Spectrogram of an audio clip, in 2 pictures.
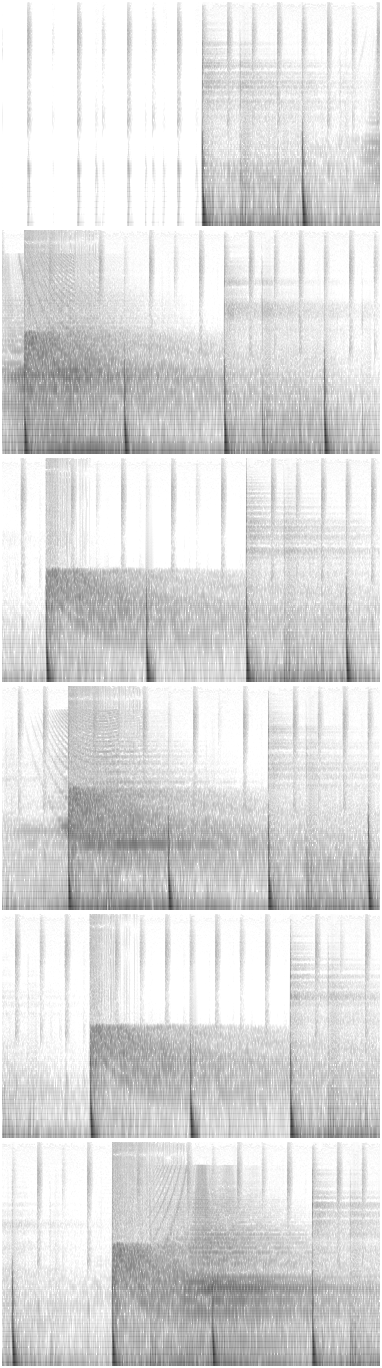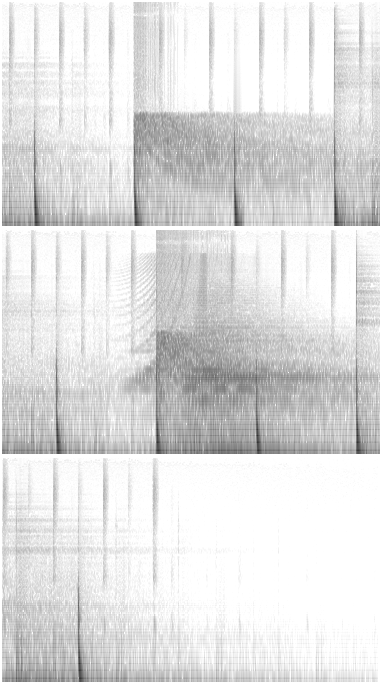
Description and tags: Ambiance for sneaking around in a video game
Game, Ambient, Suspense, Sneaking, Video, Stealth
